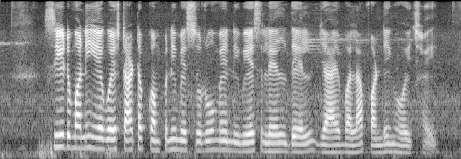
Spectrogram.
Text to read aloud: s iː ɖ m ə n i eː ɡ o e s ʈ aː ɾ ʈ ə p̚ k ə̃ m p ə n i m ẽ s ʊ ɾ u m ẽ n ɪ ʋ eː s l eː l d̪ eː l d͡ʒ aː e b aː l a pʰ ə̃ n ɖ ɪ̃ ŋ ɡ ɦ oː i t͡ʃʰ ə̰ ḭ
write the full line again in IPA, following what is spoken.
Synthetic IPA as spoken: s iː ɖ m ə n i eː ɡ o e s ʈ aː ɾ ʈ ə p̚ k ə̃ m p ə n i m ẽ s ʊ ɾ u m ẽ n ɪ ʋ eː s l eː l d̪ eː l d͡ʒ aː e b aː l a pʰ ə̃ ɳ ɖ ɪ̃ ŋ ɡ ɦ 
